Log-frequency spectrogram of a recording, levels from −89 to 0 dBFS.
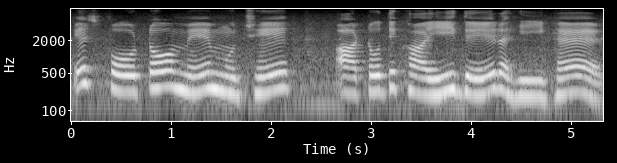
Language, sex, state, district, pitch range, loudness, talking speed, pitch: Hindi, female, Madhya Pradesh, Katni, 210-250 Hz, -13 LUFS, 100 wpm, 225 Hz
